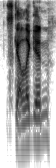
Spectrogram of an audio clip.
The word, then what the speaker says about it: Skellington: It's with a T to skeleton. Skelligan. Yeah, but it's like TSK.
